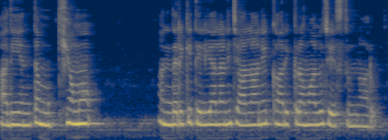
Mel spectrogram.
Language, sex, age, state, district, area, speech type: Telugu, female, 18-30, Andhra Pradesh, Krishna, urban, spontaneous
